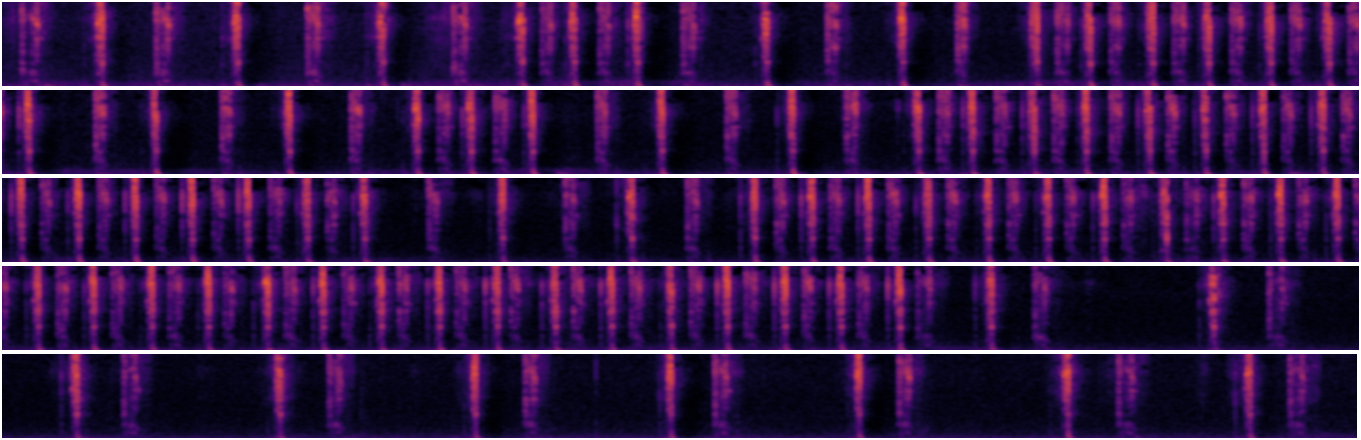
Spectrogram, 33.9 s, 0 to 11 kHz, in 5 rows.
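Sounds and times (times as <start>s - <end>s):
scissors snipping: 0.0s - 3.5s, 32.4s - 33.8s.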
